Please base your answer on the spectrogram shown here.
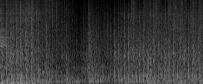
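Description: Dense, continuous gunfire from a World War II battle in the strategy game Company of Heroes, with a machine-gun emplacement firing against Grenadiers. Rapid overlapping bursts and booms run loud throughout, with no gap.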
